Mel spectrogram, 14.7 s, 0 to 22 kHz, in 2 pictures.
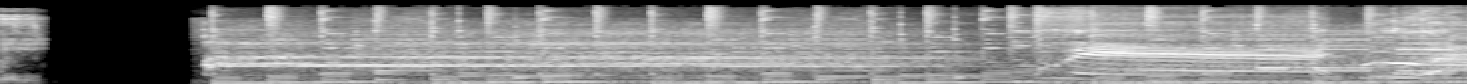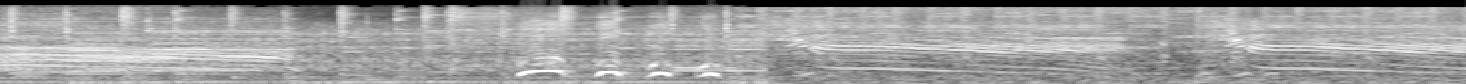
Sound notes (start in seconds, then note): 5.2 crying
